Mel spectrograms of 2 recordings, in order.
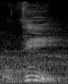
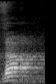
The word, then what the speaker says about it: the: The t h ethe or the you can pronounce it the or the but it depend upon the context where to call it the and where to call it the.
